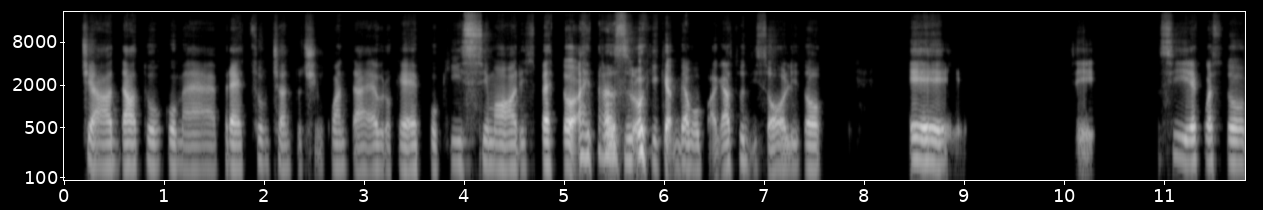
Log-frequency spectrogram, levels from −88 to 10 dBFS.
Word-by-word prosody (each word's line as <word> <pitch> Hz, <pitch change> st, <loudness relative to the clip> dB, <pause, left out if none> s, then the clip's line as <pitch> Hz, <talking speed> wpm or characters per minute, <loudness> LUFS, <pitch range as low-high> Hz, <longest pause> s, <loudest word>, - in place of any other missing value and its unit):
ci -, -, -1 dB
ha 150 Hz, 0 st, +2 dB
dato, 155 Hz, +1 st, 0 dB
come 140 Hz, -2 st, -6 dB
prezzo, 145 Hz, +3 st, 0 dB
un 160 Hz, -, -10 dB
150 150 Hz, -1 st, -7 dB
euro, 145 Hz, 0 st, -5 dB
che 140 Hz, -1 st, -1 dB
è 145 Hz, -, -3 dB
pochissimo 155 Hz, 0 st, -2 dB
rispetto 155 Hz, +1 st, +4 dB
ai 200 Hz, -2 st, +2 dB
traslochi 180 Hz, -2 st, +3 dB
che -, -, +5 dB
abbiamo 140 Hz, -1 st, 0 dB
pagato 150 Hz, +5 st, -4 dB
di -, -, -22 dB
solito, 75 Hz, -, -1 dB, 0.8 s
e 465 Hz, -2 st, +4 dB, 1.1 s
Sì. 405 Hz, -1 st, -9 dB, 0.6 s
Sì, 185 Hz, -5 st, -5 dB
e 170 Hz, 0 st, +4 dB
questo 170 Hz, -1 st, -1 dB
155 Hz, 120 wpm, -22 LUFS, 145-170 Hz, 1.1 s, che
